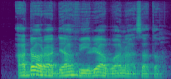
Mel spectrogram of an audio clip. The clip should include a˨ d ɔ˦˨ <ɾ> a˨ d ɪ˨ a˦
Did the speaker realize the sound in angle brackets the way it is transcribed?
yes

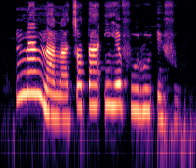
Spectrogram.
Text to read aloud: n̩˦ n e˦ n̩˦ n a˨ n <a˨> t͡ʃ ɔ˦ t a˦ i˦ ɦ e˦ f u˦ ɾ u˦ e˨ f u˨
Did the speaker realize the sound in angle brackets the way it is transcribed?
yes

